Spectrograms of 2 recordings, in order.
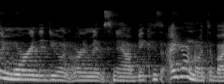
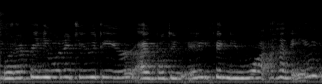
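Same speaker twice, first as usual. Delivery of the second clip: high, sugary simpering imitation; high mock lovey-dovey voice; mock doting boyfriend; 7 semitones higher than usual. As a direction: mimic the whipped boyfriend sweetly. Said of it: "he goes".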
